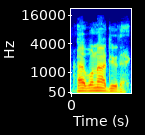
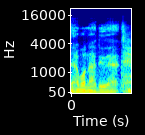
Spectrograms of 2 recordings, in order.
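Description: First: Said in the usual way. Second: Much softer, lower mock refusal; hushed refusal. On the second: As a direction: breathe it out as if a spirit might hear.

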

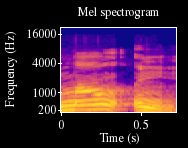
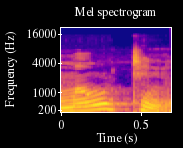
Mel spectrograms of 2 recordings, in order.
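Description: First: "mountain" in American style, T dropped before the N; American "mountain" without its T; silent T. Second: Said in the usual way. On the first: Shown as a demonstration. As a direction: say "mountain" as "mow-un", with no T sound. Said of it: "ในสำเนียงอเมริกัน ตัว T มักจะไม่ออกเสียง". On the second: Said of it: "mountain เขาจะออกเป็น mountain".

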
